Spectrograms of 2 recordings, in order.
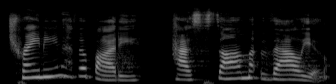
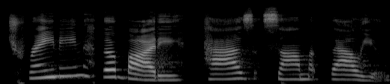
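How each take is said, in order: First: The line is read at a normal pace. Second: The line is read slowly.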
